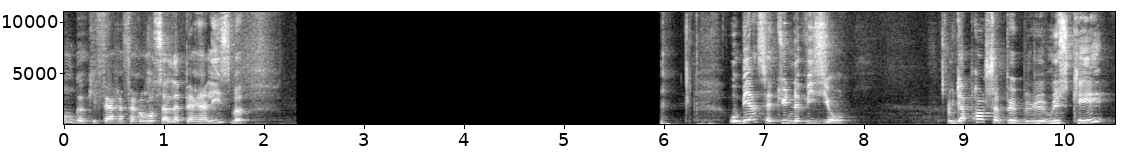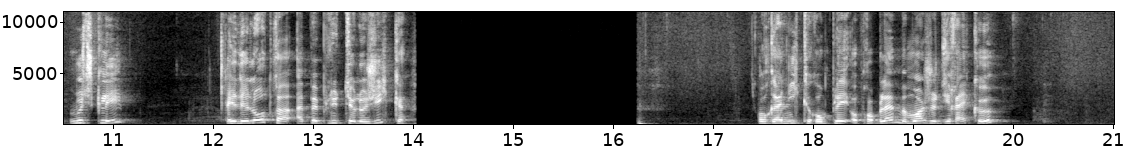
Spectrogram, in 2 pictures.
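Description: A middle-aged woman asks a question calmly into a microphone, with short pauses.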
